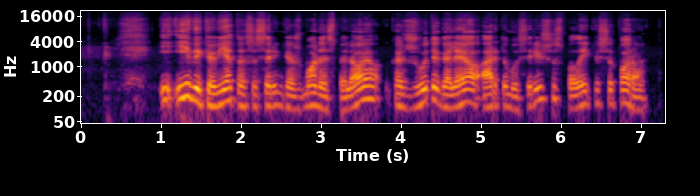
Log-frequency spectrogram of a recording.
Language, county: Lithuanian, Vilnius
